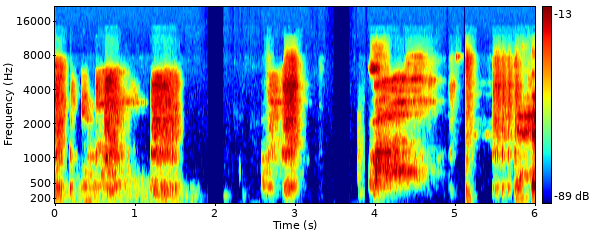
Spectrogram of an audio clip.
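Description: A man's breathing during a hip-rotation warm-up: a series of about five short, noisy exhales with quiet gaps between them, and a brief click about five seconds in.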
